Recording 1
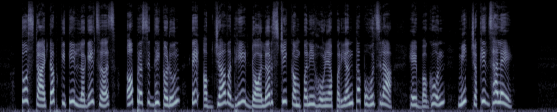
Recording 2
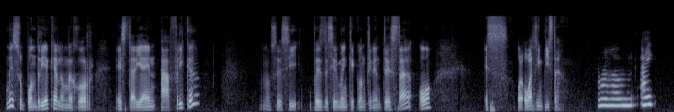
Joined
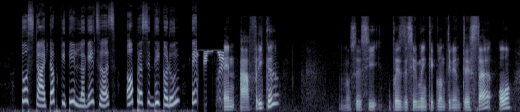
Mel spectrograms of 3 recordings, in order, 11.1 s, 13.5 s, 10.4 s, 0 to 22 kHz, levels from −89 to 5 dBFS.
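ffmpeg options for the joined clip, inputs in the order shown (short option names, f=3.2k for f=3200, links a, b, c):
-filter_complex "[0:a]asettb=1/sr,asplit=3[a][b][c];[a]atrim=end=3.944[d];[b]atrim=start=3.94:end=4.48,asetpts=PTS-STARTPTS,afade=t=in:d=0.004:c=qsin,afade=t=out:st=0.536:d=0.004:c=qsin,lowpass=f=3k:t=q:w=0.5098,lowpass=f=3k:t=q:w=0.6013,lowpass=f=3k:t=q:w=0.9,lowpass=f=3k:t=q:w=2.563,afreqshift=-3500[e];[c]atrim=start=4.476[f];[d][e]acrossfade=d=0.004:c1=hsin:c2=qsin[g];[g][f]acrossfade=d=0.004:c1=qsin:c2=hsin,apad=whole_dur=10.41,atrim=end=10.41,atrim=end=4.482[h];[1:a]atrim=start=2.888:end=8.82[i];[h][i]acrossfade=d=0.004:c1=hsin:c2=hsin"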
